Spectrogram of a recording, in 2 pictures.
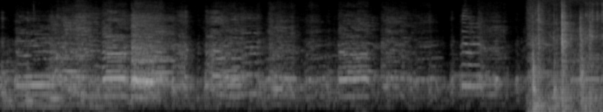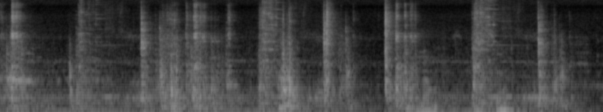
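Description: Hens on an egg farm clucking, with busy overlapping clucks throughout; partway through, a clattering mechanical hum joins the birds.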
